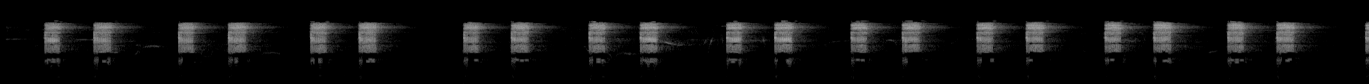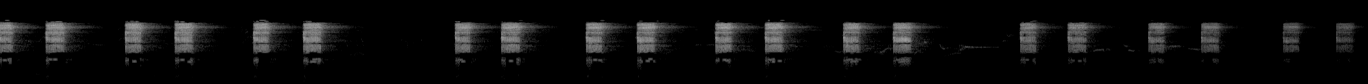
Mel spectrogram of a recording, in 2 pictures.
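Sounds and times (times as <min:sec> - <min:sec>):
corncrake calling: 0:00.1 - 0:17.5, 0:18.2 - 0:27.3.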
